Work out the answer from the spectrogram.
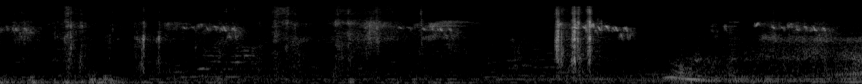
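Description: Small birds chirping in short, quick runs of high notes, several times over. A short rustle a little past halfway is the loudest sound.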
